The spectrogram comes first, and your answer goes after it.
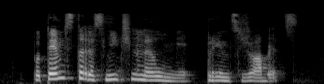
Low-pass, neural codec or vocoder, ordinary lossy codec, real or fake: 14.4 kHz; codec, 44.1 kHz, 2.6 kbps, DAC; MP3, 48 kbps; fake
